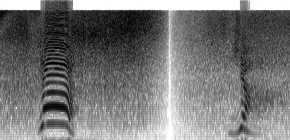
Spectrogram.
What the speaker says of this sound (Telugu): మనమైతే ఇప్పుడు సబ్బితం వాటర్ ఫాల్స్ అయితే వచ్చేసాం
